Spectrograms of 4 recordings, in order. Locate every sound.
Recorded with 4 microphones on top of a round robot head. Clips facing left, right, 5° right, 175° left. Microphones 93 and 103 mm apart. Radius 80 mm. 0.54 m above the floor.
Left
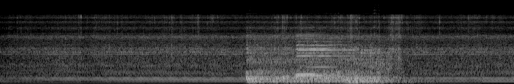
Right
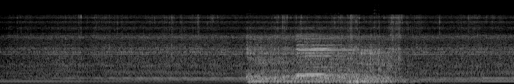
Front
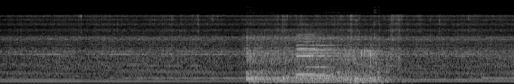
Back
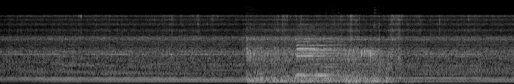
2.5 s a car horn: 75° left, 5 m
